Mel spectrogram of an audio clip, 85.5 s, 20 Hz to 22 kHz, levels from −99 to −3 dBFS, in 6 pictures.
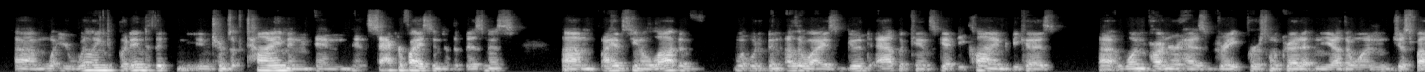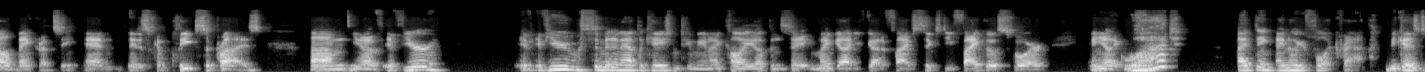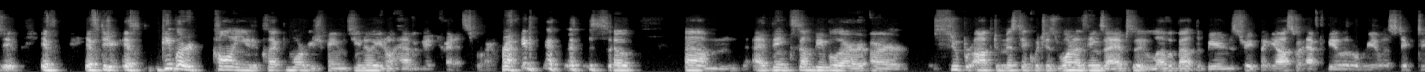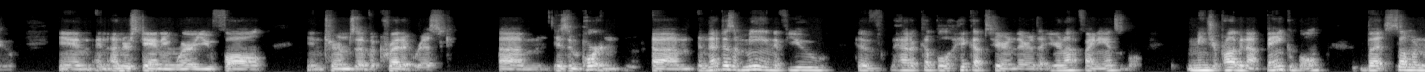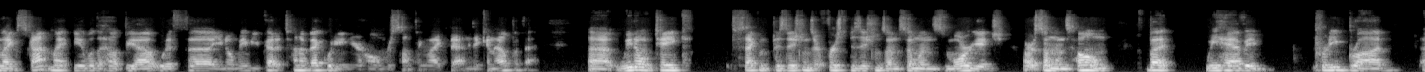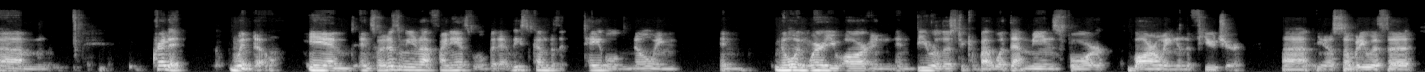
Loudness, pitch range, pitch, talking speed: -21 LUFS, 115-140 Hz, 125 Hz, 205 wpm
